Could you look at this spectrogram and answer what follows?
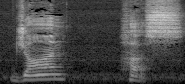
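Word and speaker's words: Jan Hus: There was he had a friend by the name of John Huss. – Yeah. – And it's spelled Jan, but it's John.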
